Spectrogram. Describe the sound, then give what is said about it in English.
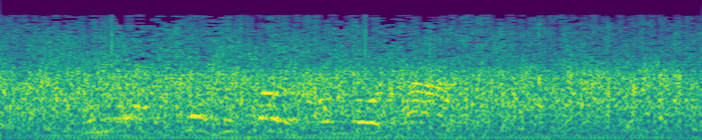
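A church audience claps in praise during a morning service, a dense wash of many hands applauding at even loudness throughout, with no single beat standing out and a murmur of voices mixed in. “Give Him another hand clap of praise this morning.”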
